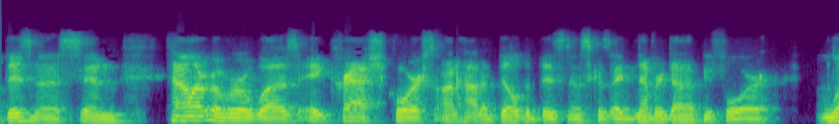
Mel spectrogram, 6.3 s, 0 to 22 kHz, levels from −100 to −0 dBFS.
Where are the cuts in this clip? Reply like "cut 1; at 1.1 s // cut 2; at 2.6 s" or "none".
cut 1; at 1.3 s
